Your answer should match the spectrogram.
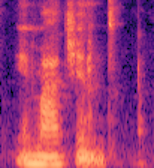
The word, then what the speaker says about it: imagined: So in the case of imagine, the N song, it's a hard song. You can hear N. So you hear imagined. The ED will say D, imagined.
